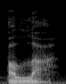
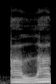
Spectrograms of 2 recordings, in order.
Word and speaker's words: Allah: Pronounce it in such a way that the word lasts almost the entire exhalation. It's not a quick Allah. It's Allah la dissolving slowly into silence.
